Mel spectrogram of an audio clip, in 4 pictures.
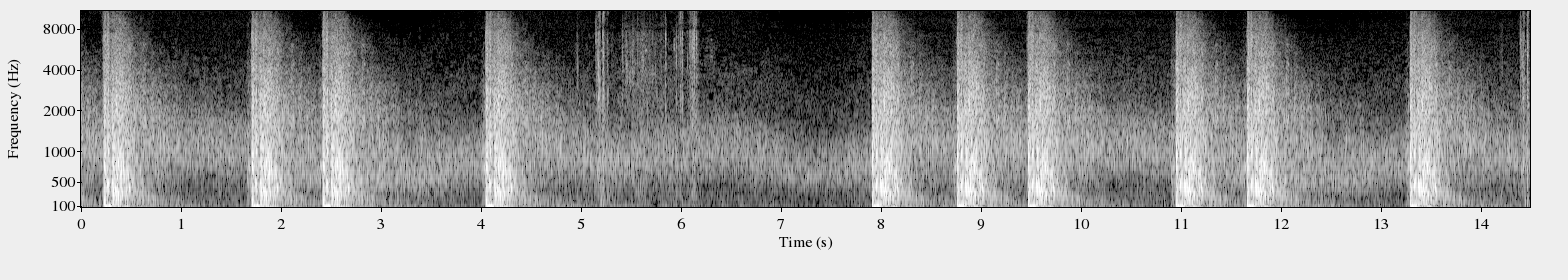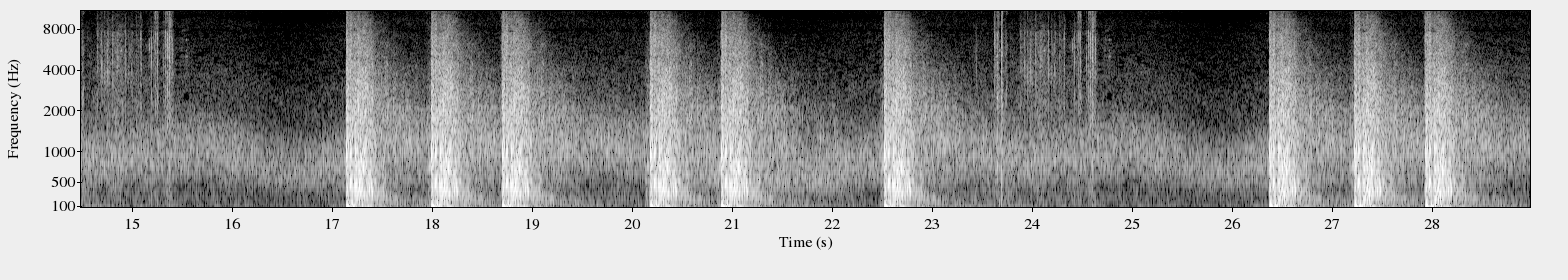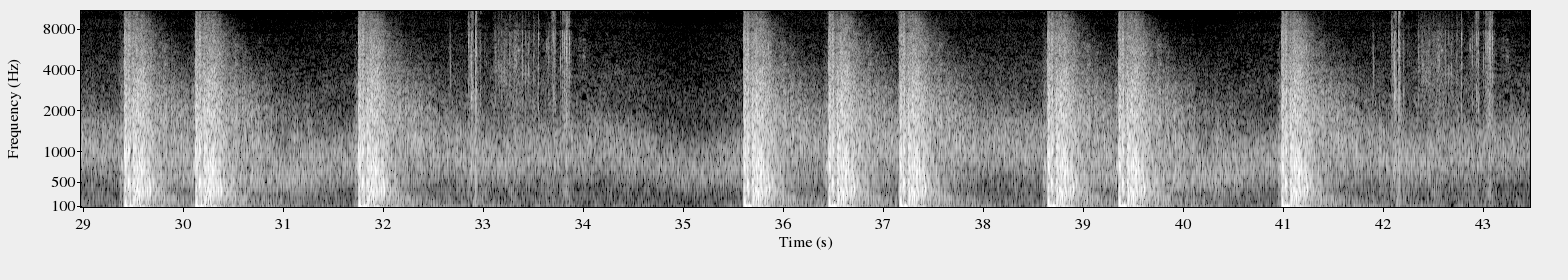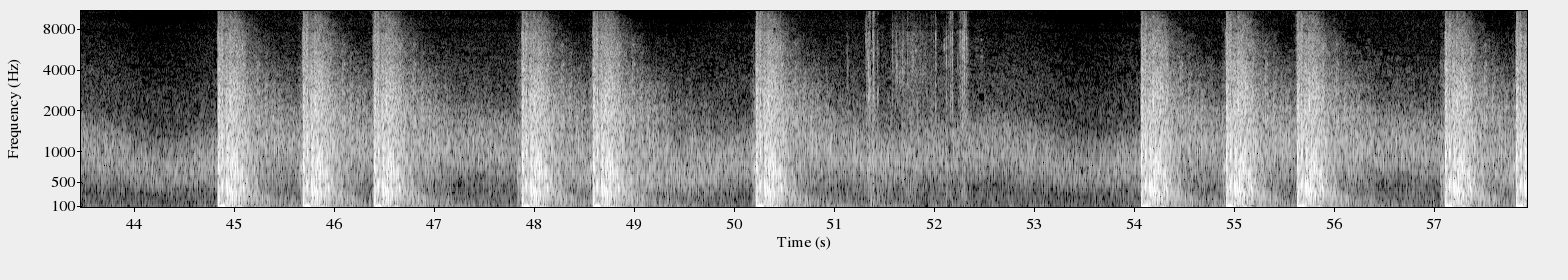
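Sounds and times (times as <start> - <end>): revolver gunshots with echo: 0.0 - 0.9, 1.7 - 3.2, 4.0 - 4.8, 7.9 - 10.2, 10.9 - 12.4, 13.3 - 14.0, 17.1 - 19.4, 20.2 - 21.6, 22.5 - 23.3, 26.4 - 28.6, 29.4 - 30.8, 31.8 - 32.5, 35.6 - 37.8, 38.6 - 40.1, 41.0 - 41.7, 44.8 - 47.0, 47.9 - 49.2, 50.2 - 51.0, 54.1 - 56.4, 57.1 - 57.9.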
